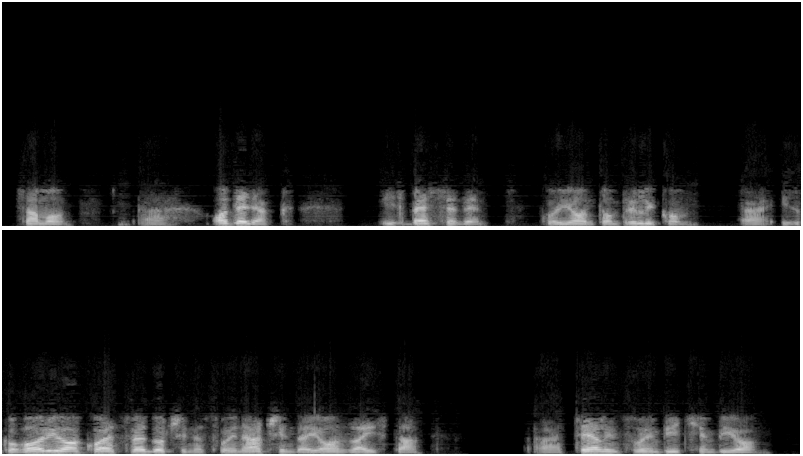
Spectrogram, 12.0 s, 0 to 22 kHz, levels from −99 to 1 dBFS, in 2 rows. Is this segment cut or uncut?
uncut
